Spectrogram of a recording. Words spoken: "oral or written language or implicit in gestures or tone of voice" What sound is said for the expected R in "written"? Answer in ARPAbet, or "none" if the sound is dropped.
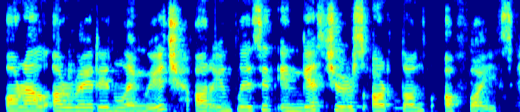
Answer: W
